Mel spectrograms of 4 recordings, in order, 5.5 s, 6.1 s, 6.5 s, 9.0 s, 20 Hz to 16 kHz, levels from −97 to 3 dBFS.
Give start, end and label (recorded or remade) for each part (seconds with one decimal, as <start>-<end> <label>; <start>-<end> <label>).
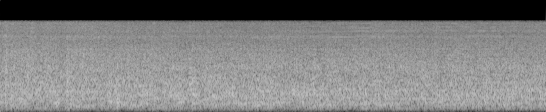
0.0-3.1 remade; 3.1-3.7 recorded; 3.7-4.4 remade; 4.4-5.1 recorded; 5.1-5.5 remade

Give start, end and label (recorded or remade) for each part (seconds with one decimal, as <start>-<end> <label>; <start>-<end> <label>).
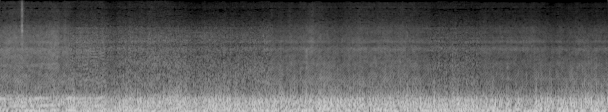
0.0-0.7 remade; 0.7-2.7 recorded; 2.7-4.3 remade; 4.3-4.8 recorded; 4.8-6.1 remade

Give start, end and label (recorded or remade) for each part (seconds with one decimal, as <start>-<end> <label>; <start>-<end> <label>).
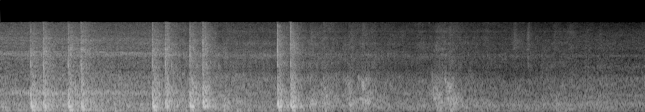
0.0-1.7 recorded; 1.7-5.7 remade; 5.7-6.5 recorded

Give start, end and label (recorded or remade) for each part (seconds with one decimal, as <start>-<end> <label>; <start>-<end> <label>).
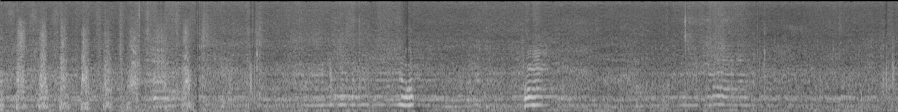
0.0-0.6 recorded; 0.6-7.6 remade; 7.6-8.1 recorded; 8.1-9.0 remade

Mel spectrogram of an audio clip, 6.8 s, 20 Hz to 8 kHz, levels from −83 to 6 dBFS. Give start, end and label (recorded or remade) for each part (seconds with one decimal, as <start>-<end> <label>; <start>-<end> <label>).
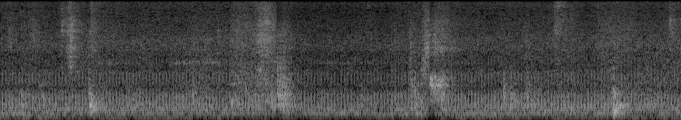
0.0-0.9 remade; 0.9-2.3 recorded; 2.3-6.8 remade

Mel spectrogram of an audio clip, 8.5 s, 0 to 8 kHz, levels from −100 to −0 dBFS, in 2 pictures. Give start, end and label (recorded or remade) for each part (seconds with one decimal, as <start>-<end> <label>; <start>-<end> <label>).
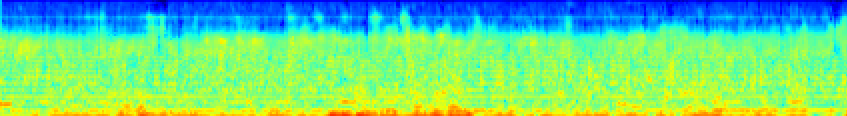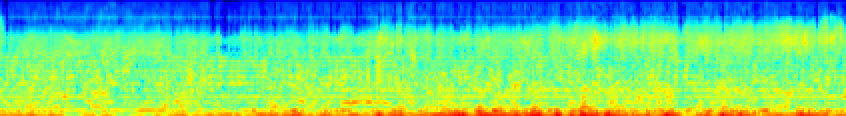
0.0-8.5 remade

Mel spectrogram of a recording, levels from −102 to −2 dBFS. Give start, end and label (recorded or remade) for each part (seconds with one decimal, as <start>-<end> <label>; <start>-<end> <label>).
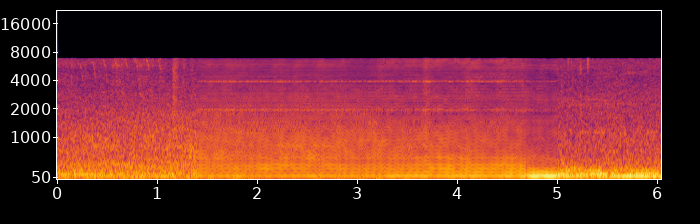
0.0-1.4 recorded; 1.4-5.0 remade; 5.0-6.0 recorded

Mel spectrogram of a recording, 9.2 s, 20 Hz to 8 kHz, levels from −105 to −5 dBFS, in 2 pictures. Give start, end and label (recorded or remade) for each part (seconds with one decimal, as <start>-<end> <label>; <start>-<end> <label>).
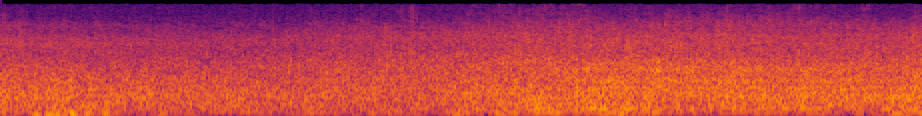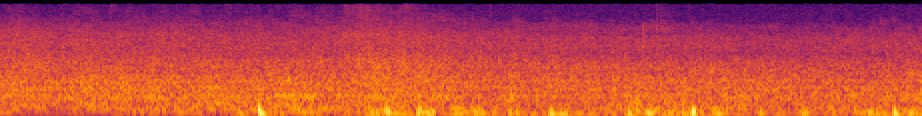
0.0-9.2 recorded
